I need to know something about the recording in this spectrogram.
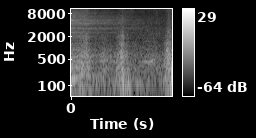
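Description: Background music fading out in the first half second, then a quiet stretch with two faint short knocks, one about a second in and one near the end.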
